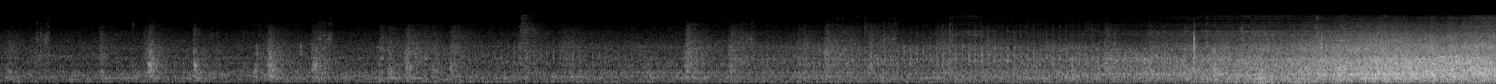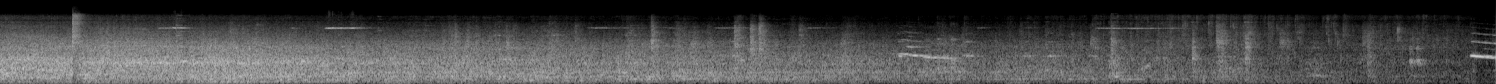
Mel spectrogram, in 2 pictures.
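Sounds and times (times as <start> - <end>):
diesel locomotive rumble: 0.0 - 27.9
train wheels clattering: 1.0 - 6.1, 6.7 - 13.7, 15.5 - 27.8
high-pitched wheel squeals: 16.5 - 16.9, 18.2 - 18.8, 23.9 - 26.8, 29.6 - 29.9.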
